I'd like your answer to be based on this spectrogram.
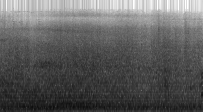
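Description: Loud, continuous rumble and rattle of a roller coaster ride at Flamingo Land fill the whole stretch with dense clattering track noise close by. No one speaks.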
